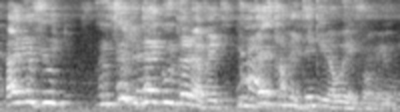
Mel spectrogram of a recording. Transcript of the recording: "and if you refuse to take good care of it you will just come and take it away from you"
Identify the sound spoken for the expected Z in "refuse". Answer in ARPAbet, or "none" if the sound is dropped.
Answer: none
